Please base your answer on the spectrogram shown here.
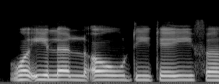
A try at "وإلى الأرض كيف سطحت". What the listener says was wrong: is flat, ra is heavy. وإلى الأرض. not D. Dad is heavy. أرض. أرض.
